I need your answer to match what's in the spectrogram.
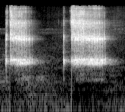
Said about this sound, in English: That's an actual physical. I have the instrument in my hand. It's called a vibra slap. And this is a sound effect they use on Drag Race a lot, which I love.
